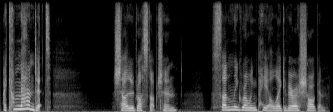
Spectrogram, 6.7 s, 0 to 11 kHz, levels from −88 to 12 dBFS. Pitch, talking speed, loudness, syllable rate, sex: 230 Hz, 90 wpm, -19 LUFS, 4.4 syllables/s, female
